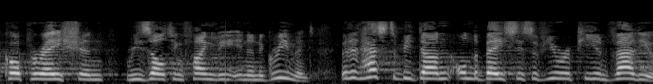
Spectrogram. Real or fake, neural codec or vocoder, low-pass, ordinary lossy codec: real; none; none; none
